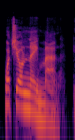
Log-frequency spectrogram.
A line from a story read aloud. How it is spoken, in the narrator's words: asked, speaking in a harsh, jerky voice, as if he wanted to overawe us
